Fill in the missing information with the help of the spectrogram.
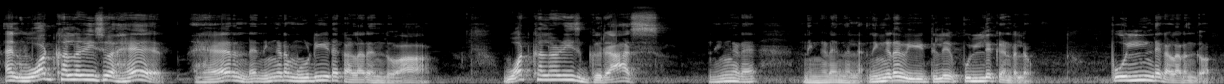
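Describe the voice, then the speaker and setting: A man teaching young children English online, speaking English with a Malayali accent, reading English lines slowly and explaining them in quick Malayalam, and asking questions that he answers himself. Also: medium pitch, a little mellow, a little hiss or hum.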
